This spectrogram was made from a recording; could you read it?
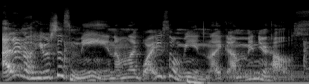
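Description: A woman's voice: on the low side, wildly swooping pitch, quick pace, over music. A woman co-hosting a casual podcast chat, telling a story with frequent laughter and swearing.

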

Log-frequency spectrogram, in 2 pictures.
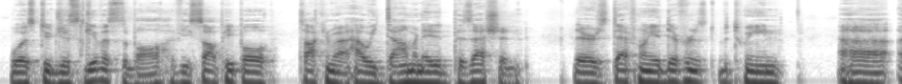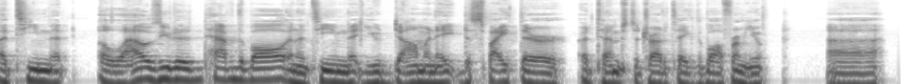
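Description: A man's voice: lowish voice, darkish tone. A man co-hosting a casual soccer podcast, giving a wry, rambling analysis full of fillers. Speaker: podcast co-host.

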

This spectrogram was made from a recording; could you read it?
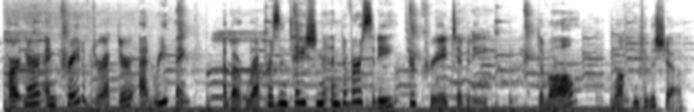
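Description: A woman's voice: medium pitch, wildly swooping pitch, a little fast, over music. A woman hosting a podcast, reading a scripted intro and then asking interview questions in an upbeat way. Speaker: podcast host.

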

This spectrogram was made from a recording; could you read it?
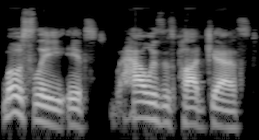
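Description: A man's voice: medium pitch, slow, no room sound. A man talking casually and at length as a podcast interview guest. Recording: dry, slightly dull sound.

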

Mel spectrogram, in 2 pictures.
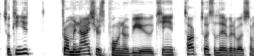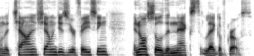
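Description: A man's voice: a little high, a little fast, fairly bright tone, clear, resonant tone, no room sound, studio quality. A man hosting an interview podcast, asking questions in a friendly, curious way. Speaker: podcast host.

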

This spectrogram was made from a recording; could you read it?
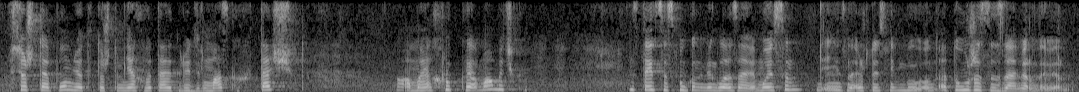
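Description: A woman's voice: fairly high pitch, dark tone, lightly acted. A woman giving a first-person recollection of a personal ordeal. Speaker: reader of interview testimony. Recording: faint background noise.

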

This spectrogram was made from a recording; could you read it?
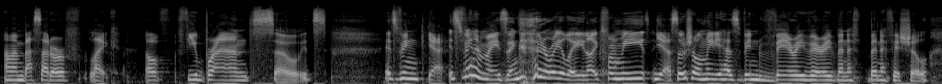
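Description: A woman's voice: medium pitch, animated, moderate pace, hardly any pauses, a bit bright, clean tone. A woman from Chile, a photographer chatting casually in an interview, with many fillers and restarts and frequent laughs. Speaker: photographer and guest.

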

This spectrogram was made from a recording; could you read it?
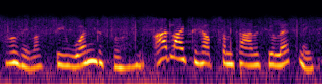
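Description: An actress playing a whimsical, spoiled young socialite in a 1930s radio play, dreamy and petulant. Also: female voice, a little high, lively intonation, quick pace, close to an everyday voice. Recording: muffled hissy 1930s radio broadcast.

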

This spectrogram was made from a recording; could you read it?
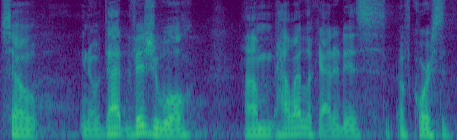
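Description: A man giving a church testimony, calmly reading scripture. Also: medium pitch, unhurried. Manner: relaxed, reads scripture steadily. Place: church sanctuary. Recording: church hall reverb.

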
